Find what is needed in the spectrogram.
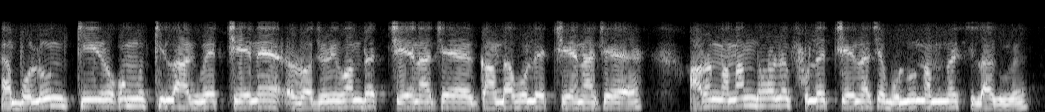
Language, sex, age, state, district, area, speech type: Bengali, male, 18-30, West Bengal, Cooch Behar, rural, conversation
